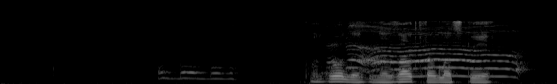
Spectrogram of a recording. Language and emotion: Russian, neutral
